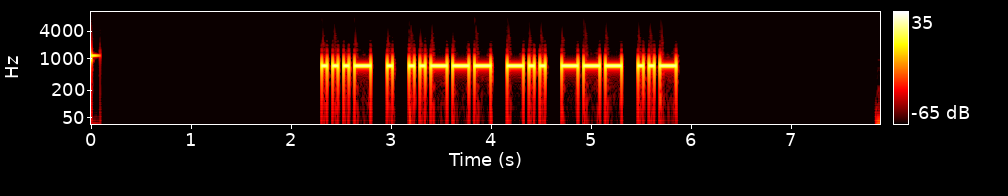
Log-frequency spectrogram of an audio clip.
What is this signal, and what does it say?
Morse code, heard as a keyed tone, about 22 wpm, 700 Hz. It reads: VE2DOU
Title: DXCC-100 Call Signs - 6 Characters - 22wpm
